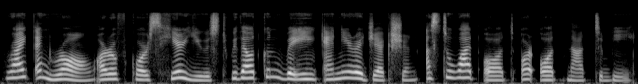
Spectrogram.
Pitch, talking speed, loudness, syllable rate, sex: 240 Hz, 195 wpm, -18 LUFS, 4.9 syllables/s, female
